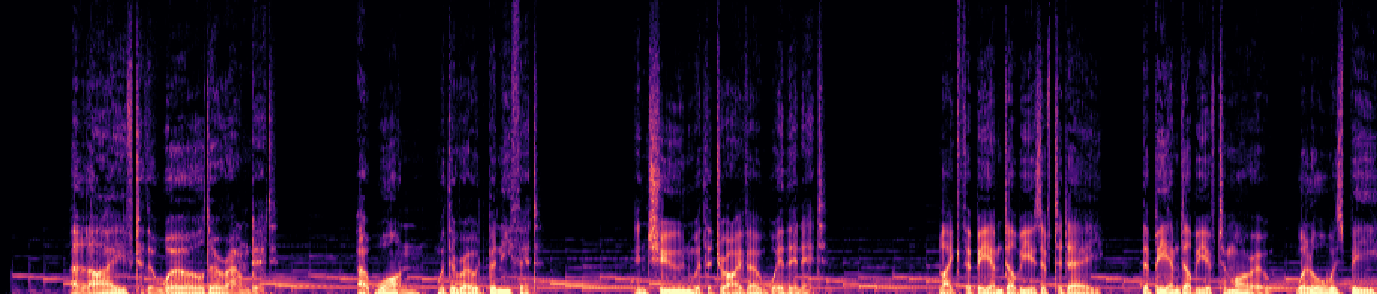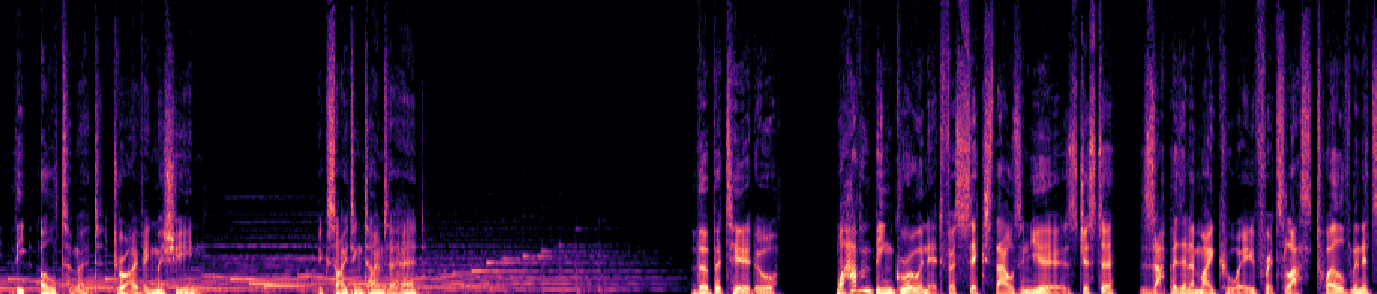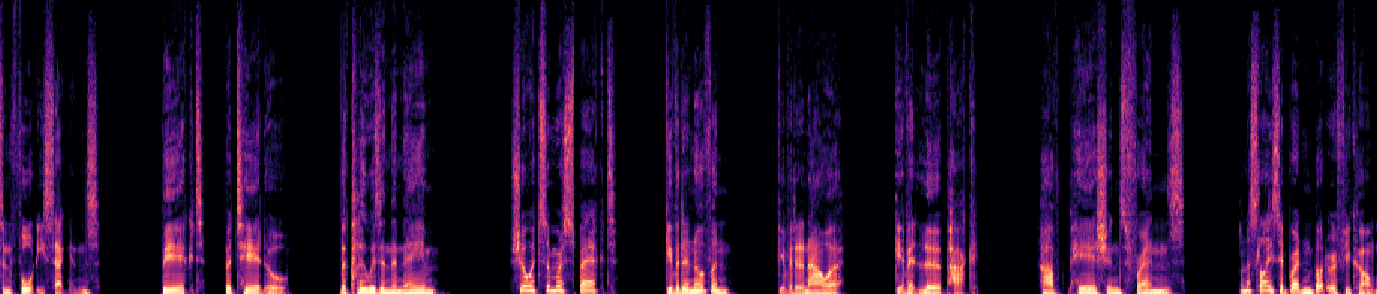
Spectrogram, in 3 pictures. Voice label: Commercial Reel

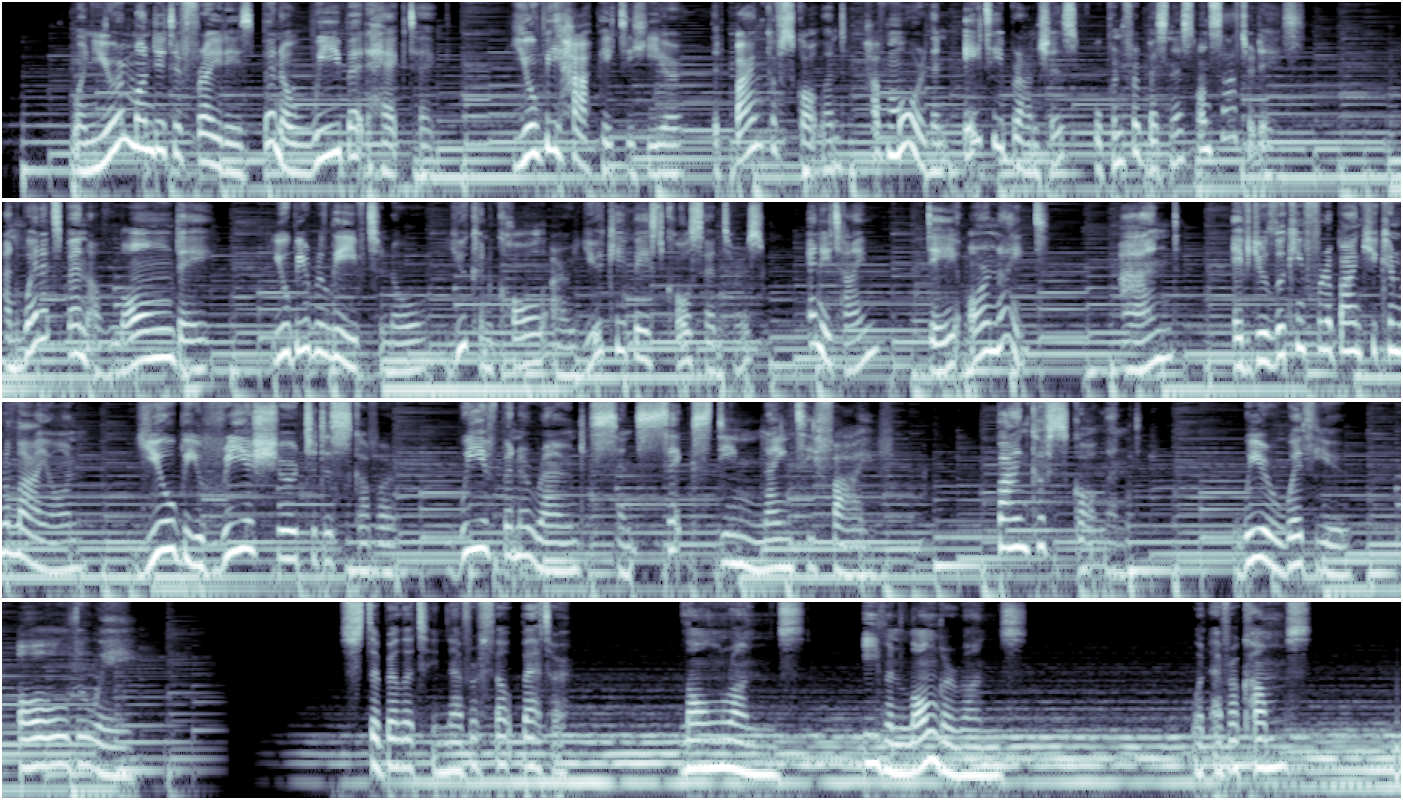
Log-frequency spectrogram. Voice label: COMMERCIAL REEL

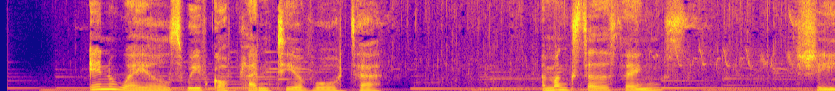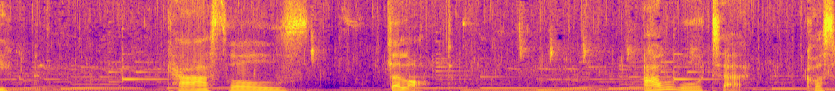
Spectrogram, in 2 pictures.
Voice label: Commercial Reel

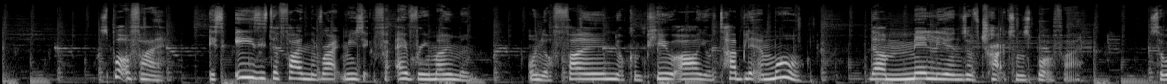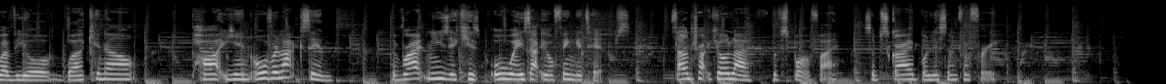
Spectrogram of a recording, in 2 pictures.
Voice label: Ad; Spotify; SPOTIFY COMMERCIAL

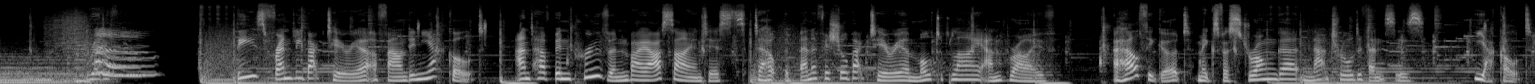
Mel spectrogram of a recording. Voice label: Commercial; Yakult

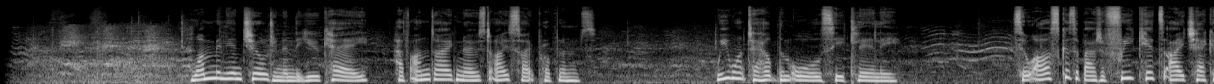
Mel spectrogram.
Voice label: commercial; Boots

